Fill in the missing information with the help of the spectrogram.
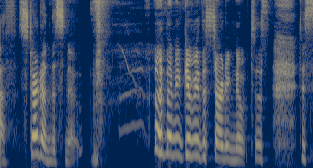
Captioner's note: laughs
